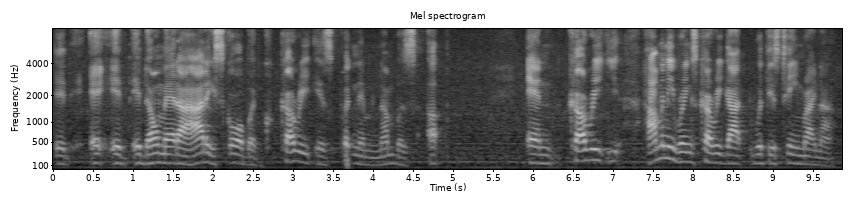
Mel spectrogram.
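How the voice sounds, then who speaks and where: With a mid-range voice at normal speed and slight background noise, this young man hosts a laid-back live stream. Born in Chicago but raised in South Africa, he pushes his argument using slang, repetition, and plenty of emphasis.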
